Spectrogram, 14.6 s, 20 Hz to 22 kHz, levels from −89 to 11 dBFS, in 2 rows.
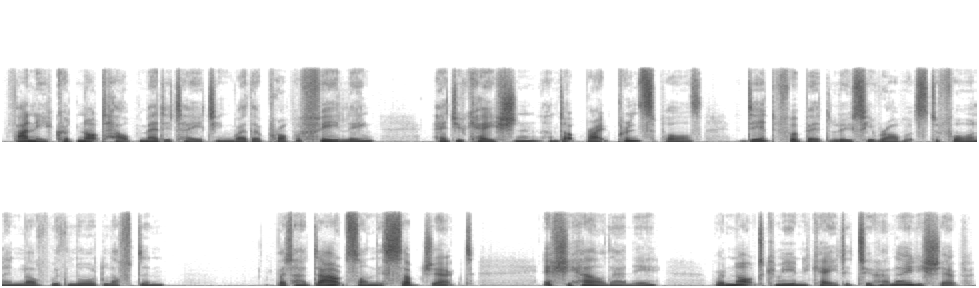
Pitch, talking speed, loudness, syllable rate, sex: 205 Hz, 160 wpm, -21 LUFS, 5.4 syllables/s, female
